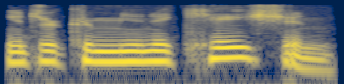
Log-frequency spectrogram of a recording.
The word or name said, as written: intercommunication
